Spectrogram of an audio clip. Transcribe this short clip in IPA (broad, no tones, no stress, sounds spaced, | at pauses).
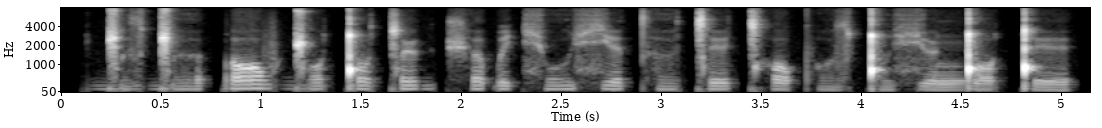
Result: ɡ͡ǁ ə̤ z ɡ͡ǁ ə̤ | ɾ ɔ v ɡ͡ǁ ɔ ǃ o ǀ ʏ ɡ t͡ʃʰ ə ɓ ə t͡ɕʰ o̤ ɕ ɪ tʰ ə̤ ǀ ɪ ǀʰ ɔ pʰ ɔ̤ z ǃ o̤ ɕ ʏ ŋ͡ǃ ɔ ǃ ɪ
